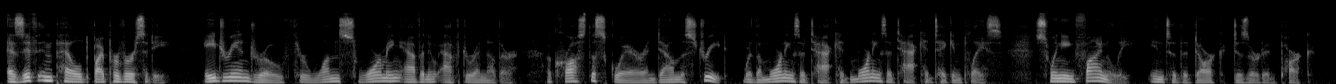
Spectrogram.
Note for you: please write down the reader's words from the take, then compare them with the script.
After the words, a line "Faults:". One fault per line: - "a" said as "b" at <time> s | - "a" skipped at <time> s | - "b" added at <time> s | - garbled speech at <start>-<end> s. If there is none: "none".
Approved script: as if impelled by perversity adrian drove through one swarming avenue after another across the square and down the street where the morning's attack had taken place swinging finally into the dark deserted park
as if impelled by perversity adrian drove through one swarming avenue after another across the square and down the street where the morning's attack had morning's attack had taken place swinging finally into the dark deserted park
Faults:
- "morning's attack had" added at 8.5 s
